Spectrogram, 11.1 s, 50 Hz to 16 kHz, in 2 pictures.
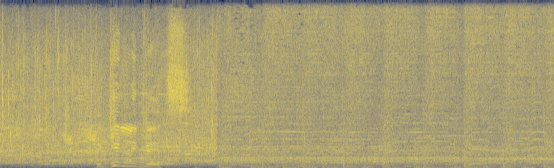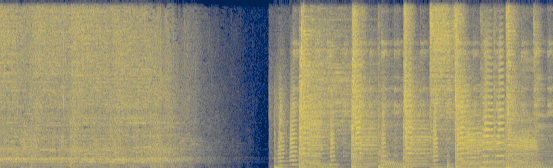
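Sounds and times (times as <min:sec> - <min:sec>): music with repeating bass line: 0:08.3 - 0:11.0.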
